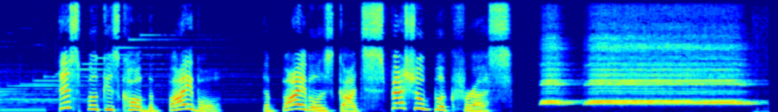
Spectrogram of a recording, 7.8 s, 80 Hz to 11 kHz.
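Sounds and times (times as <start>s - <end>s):
speech: 0.7s - 5.6s
train whistle: 5.4s - 7.7s.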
